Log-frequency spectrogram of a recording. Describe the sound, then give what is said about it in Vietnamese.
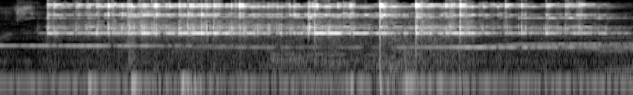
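A small bell hanging over a household altar rings at night. Its bright, layered ringing tones hold steadily for several seconds, with faint tinkles now and then. “ông Cập bị đánh thức bởi tiếng leng keng như là tiếng chuông.”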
